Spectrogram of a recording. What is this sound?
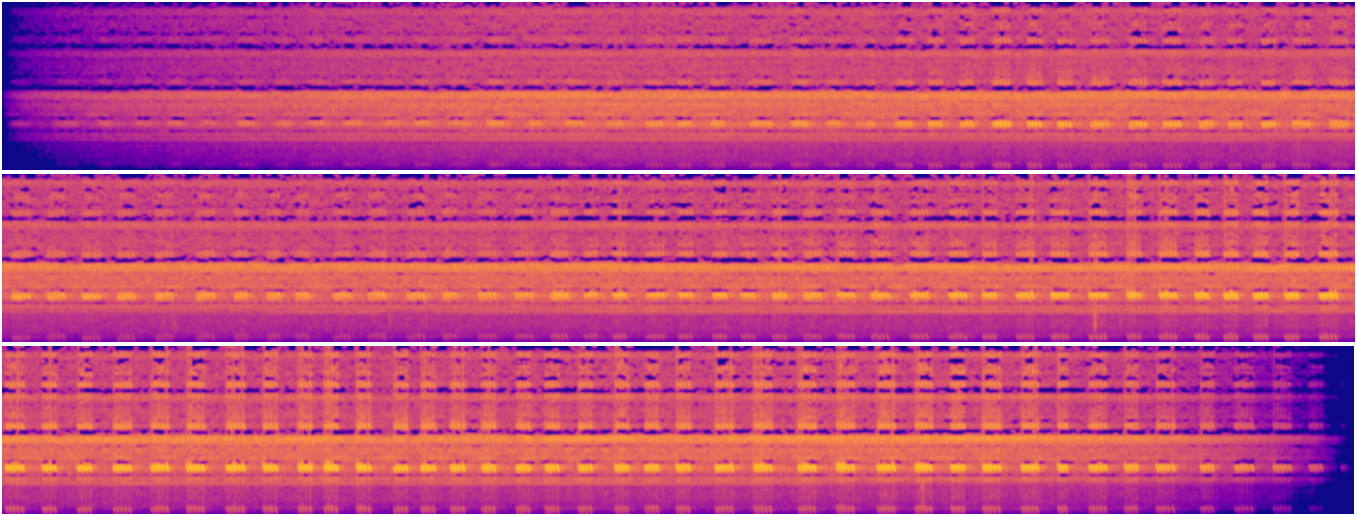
Cricket Uxmal
Cricket at night, sitting on the garden stairs of our hotel in Uxmal, Mexico.
It
has been recorded first from a certain distance, then from very close,
so that one can hear the scratching sound of the wings rubbed at each
other to produce the typical sound.
cricket, insect, field-recording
